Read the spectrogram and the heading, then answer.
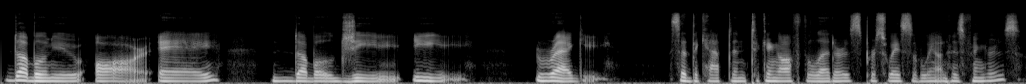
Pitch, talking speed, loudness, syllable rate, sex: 155 Hz, 100 wpm, -19 LUFS, 3.4 syllables/s, female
